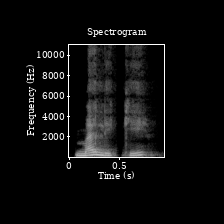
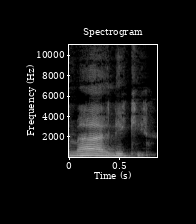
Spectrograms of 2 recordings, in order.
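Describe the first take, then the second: First: The first vowel is short, without the long a. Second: The first vowel is long, with a drawn-out a. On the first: This is the reading in another recitation tradition. "there is a qira'ah where this word is read as Maliki" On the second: This is the reading in the Hafs from Asim tradition. "in Hafs and Asim, we say Maliki"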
